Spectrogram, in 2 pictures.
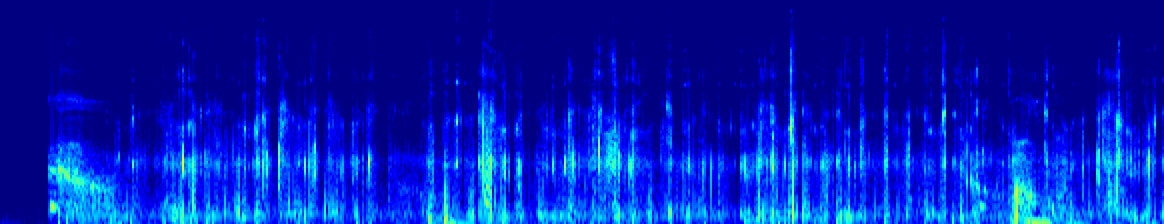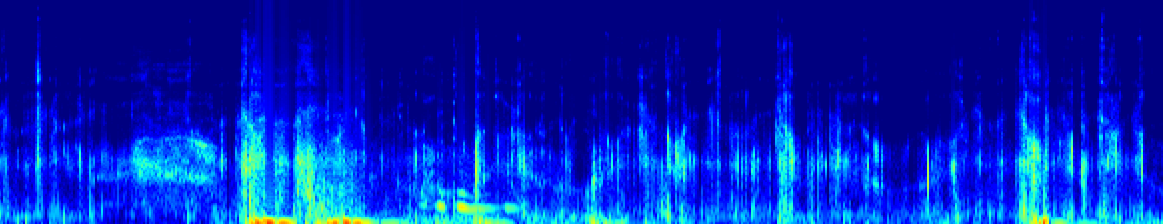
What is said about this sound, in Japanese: お耳ピクピクさせてる君、もっと見たいからいっぱい舐めちゃおうっと。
